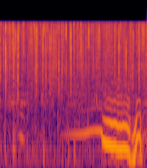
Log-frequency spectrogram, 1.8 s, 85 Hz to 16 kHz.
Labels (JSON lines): {"label": "biophony, cascading saw", "recorder": "SoundTrap 600 or HydroMoth"}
